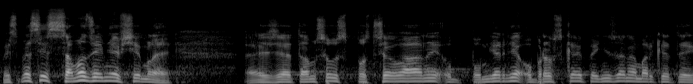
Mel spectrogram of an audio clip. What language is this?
Czech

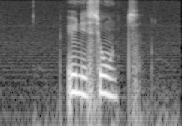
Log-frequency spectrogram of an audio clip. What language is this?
Norwegian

